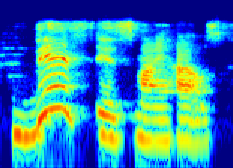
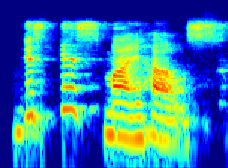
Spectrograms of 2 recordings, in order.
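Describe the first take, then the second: First: The word this carries the stress. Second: The word is carries the stress. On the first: This one is my house, not that one. "this bisa ditekankan mengandung makna berbeda juga" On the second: It really is my house; I am not lying. "Juga is-nya yang di stress"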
